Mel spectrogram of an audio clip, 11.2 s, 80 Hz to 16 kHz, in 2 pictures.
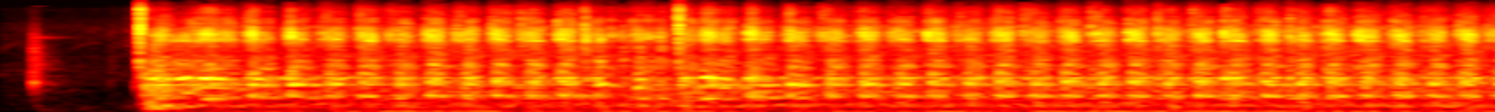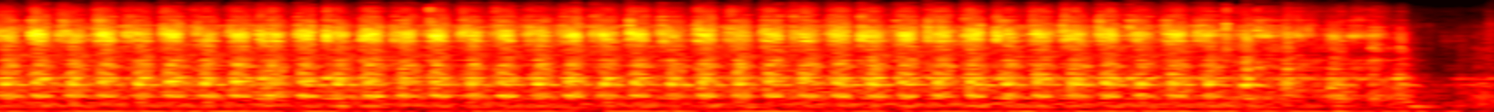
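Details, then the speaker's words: Ford 8N tractor after carburettor rebuild: starter spins engine steadily at about four compressions a second but it never fires; owner suspects coil voltage and spark lost while cranking, ballast resistor suspected, unconfirmed. "might try to test voltage while we're cranking see if I'm losing voltage to that coil sometimes it fires once I let off the button so I'm wondering if we're losing spark while we're cranking"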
